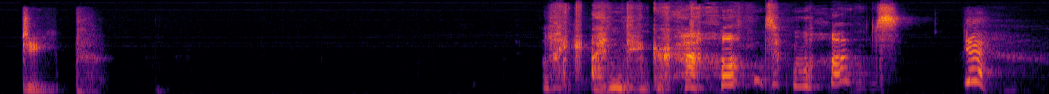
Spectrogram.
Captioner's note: laughs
